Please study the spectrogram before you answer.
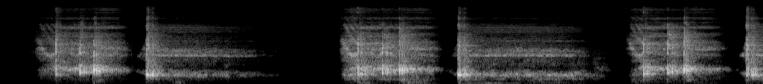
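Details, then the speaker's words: Demonstration of a Respiron incentive spirometer used without the nasal clip: three slow, forceful breaths, each a long hissing inhalation raising and holding the balls, then a gentle exhalation. "Então a partir do momento que você ergue essas bolinhas, o princípio é você erguer e sustentar elas. Tem gente que faz assim, ó."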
